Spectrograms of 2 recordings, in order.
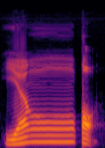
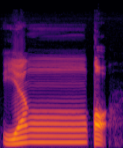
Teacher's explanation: bunyinya gunnah yang terdapat pada ikhfa di sini ditebalkan ya, karena setelahnya adalah salah satu daripada huruf isti'la. Kemudian memang bunyinya langsung ang ya.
